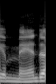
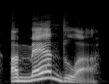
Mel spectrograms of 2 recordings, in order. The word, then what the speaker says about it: Amandla: of uh oh boy i always want to say amanda i want to make sure i pronounce the name right uh a man a man amandla amandla stenberg she's from the the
